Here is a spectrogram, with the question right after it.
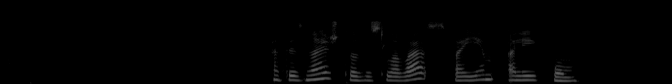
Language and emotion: Russian, neutral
